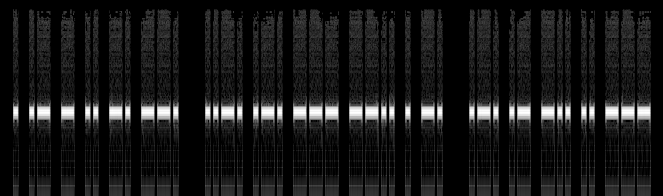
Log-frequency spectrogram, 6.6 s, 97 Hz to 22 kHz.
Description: Morse code, heard as a keyed tone, about 30 wpm, 1000 Hz. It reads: EATING FROZEN RADIO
